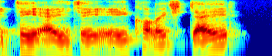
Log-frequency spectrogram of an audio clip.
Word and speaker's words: Miami-Dade: I don't know how to say it, DADE College, Dade? Miami-Dade, yeah.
